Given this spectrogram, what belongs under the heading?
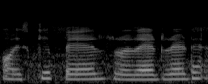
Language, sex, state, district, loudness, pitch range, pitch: Hindi, female, Uttar Pradesh, Deoria, -35 LUFS, 235-260 Hz, 240 Hz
